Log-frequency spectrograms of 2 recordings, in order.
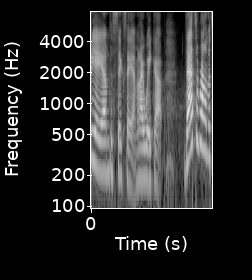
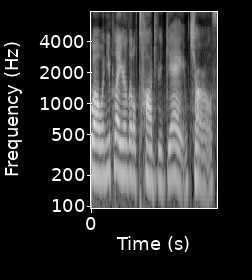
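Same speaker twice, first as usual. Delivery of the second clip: octave-down, deep, dropped, mock-mad, angry scolding voice; 2 semitones lower, 4 dB quieter than usual. Replaying what she says when mad at Charles: voice dropped low, mock-mad. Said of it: "my voice goes down an octave when I'm mad, so I'm just like".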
